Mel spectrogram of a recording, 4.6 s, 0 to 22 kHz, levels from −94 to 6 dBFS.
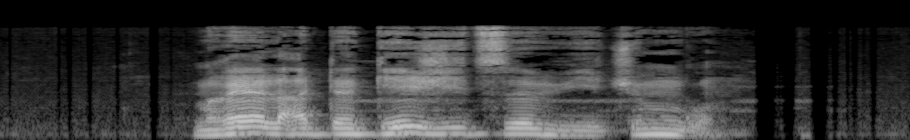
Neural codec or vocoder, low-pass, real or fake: vocoder, 48 kHz, 128 mel bands, Vocos; 10.8 kHz; fake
